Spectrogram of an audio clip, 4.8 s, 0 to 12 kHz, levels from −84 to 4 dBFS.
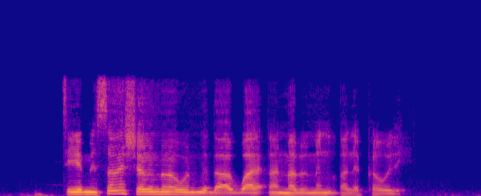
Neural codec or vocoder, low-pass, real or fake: codec, 16 kHz, 0.5 kbps, X-Codec, HuBERT features, trained on balanced general audio; 7.2 kHz; fake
